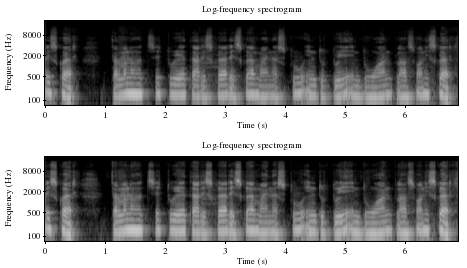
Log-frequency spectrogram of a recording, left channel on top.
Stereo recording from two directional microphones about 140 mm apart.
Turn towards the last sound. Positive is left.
turn(degrees=-25)  # may be behind; listen again after turning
